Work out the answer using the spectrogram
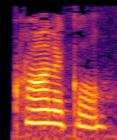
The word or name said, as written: chronical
